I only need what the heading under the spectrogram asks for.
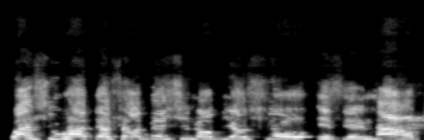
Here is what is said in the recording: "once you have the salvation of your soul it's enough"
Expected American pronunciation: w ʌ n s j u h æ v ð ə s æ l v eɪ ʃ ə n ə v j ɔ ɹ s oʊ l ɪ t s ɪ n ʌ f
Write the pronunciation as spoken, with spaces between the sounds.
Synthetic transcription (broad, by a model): w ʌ n s j u h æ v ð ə s æ l v eɪ ʃ ə n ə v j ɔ s oʊ l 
